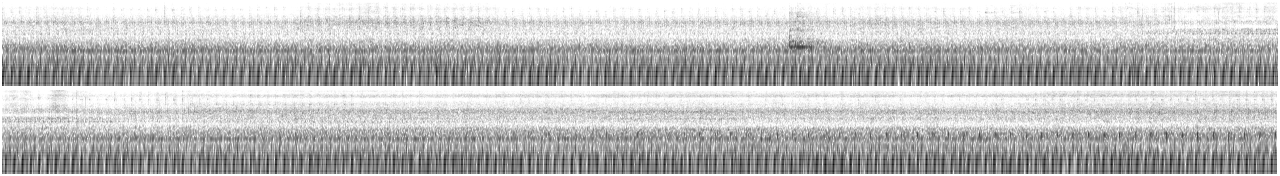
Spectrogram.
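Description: Water splashes and laps against a moving boat's hull.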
